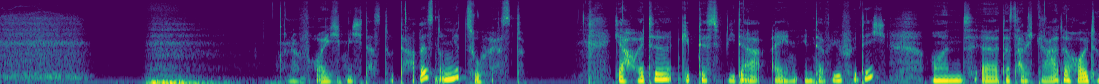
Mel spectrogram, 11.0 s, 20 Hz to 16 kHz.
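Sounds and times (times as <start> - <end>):
person breathing in deeply and exhaling loudly: 0.0 - 2.6
speech: 2.9 - 5.3, 6.1 - 10.9.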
